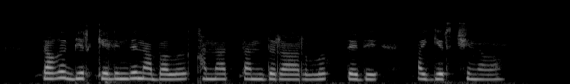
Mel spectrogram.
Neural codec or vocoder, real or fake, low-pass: none; real; 7.2 kHz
